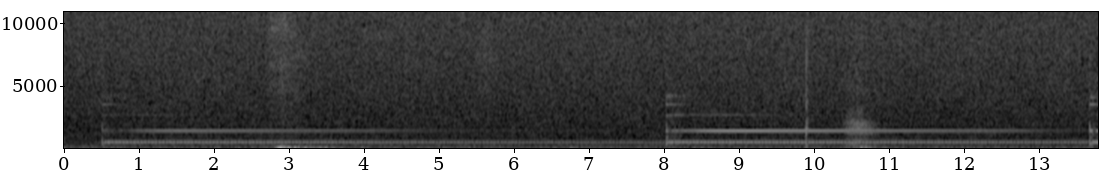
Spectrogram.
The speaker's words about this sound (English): So I'm now going to ring the gong 3 times. Please listen to every sound from the gong. When the third ringing ends, that's the time to open your eyes.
